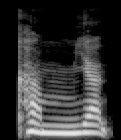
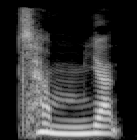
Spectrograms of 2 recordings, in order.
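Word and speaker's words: 琴日: The term yesterday, for example, is pronounced kam yat in Hong Kong, beginning with a k sound. However, a speaker from Guangzhou is more likely to say cham yat For the most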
